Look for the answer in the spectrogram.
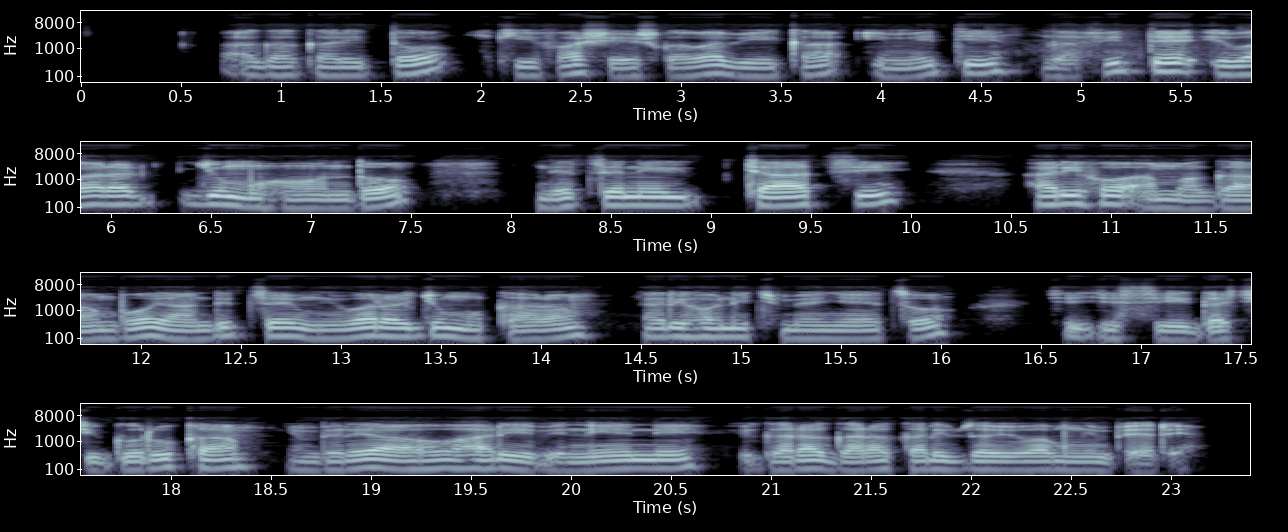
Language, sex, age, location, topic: Kinyarwanda, male, 18-24, Kigali, health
